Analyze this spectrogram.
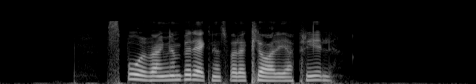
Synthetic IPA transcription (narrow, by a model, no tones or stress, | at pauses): spoːɾvaŋnənbɛɾɛknat̪vɑːɾakʰlɑːɾɪapʰɾil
